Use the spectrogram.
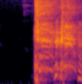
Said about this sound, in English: And I'm still coughing, you guys. If you have any cough remedies, also email us, because I'm dying here. I've had this cough since like end of August.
